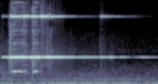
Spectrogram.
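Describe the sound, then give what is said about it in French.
Doorbell ringing at a house: two quick, bright, high-pitched rings, then a thin lingering tone that slowly fades, with no talk. “Il sonne chez Gilles.”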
